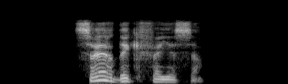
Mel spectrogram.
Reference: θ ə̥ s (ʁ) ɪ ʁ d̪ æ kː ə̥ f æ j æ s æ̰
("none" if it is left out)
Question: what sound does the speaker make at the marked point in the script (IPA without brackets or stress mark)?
ʁ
